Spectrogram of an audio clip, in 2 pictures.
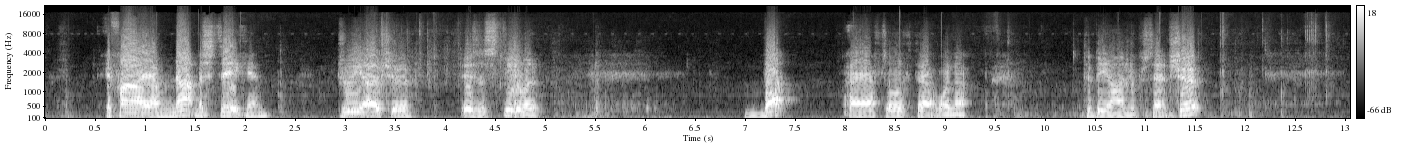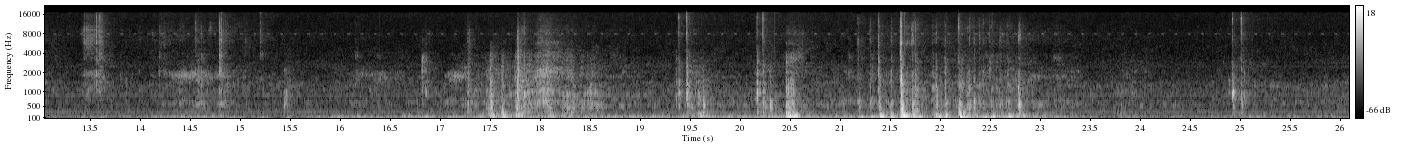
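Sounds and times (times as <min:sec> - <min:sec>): steady low hum: 0:00.0 - 0:26.0
sharp clicks and rustles: 0:03.4 - 0:05.6.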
